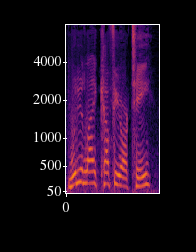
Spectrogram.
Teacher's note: And or almost is not pronounced.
